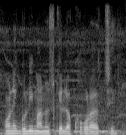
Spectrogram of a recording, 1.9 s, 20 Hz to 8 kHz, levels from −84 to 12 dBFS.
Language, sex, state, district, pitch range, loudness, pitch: Bengali, male, West Bengal, Alipurduar, 125-140 Hz, -15 LUFS, 130 Hz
